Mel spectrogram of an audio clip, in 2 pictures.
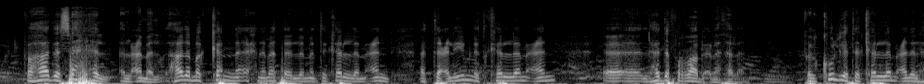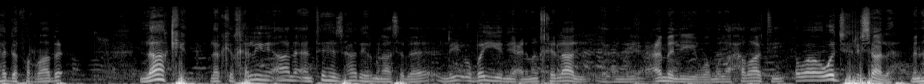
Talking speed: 125 wpm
